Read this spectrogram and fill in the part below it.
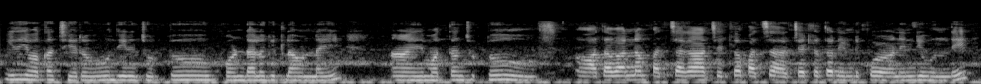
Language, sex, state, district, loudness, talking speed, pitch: Telugu, female, Andhra Pradesh, Guntur, -19 LUFS, 115 wpm, 190 Hz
